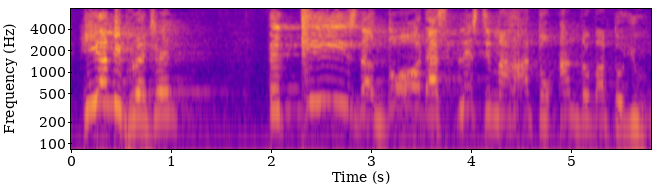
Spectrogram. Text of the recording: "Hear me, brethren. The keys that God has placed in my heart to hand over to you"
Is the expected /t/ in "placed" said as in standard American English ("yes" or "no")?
yes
